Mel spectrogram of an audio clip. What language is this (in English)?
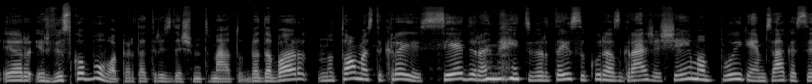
Lithuanian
